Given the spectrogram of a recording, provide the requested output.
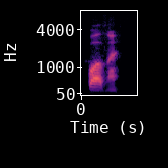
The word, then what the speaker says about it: Boivin: I don't even know if I pronounce his name right, but would it be Boivin? How would you pronounce? – Yeah, in French, Boivin.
